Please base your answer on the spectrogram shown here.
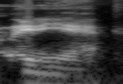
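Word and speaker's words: Eleniak: Eleniac.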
